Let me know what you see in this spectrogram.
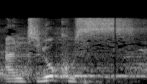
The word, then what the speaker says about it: Antiochus: I didn't say Antiochus. I said Antiochus. A-N-T-I-O-C-H-U-S. Antiochus Epiphany. Epiphany is spelled E-P-I-P-H-A-N-Y.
